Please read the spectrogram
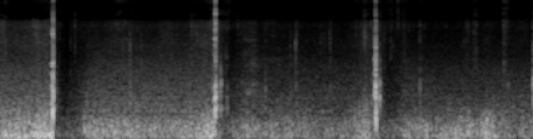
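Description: Three sharp hammer strikes on a beach rock nodule, about a second apart, splitting it open to look for a fossil inside.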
